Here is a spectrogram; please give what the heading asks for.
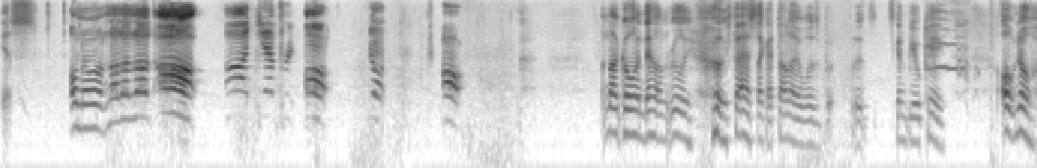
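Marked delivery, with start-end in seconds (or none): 0.9-6.1 high, loud panicked cries; screaming. Real, not acted. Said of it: "I'm screaming". 13.4-13.8 loud, raised cry of alarm; screaming. Real, not acted. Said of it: "I'm screaming".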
